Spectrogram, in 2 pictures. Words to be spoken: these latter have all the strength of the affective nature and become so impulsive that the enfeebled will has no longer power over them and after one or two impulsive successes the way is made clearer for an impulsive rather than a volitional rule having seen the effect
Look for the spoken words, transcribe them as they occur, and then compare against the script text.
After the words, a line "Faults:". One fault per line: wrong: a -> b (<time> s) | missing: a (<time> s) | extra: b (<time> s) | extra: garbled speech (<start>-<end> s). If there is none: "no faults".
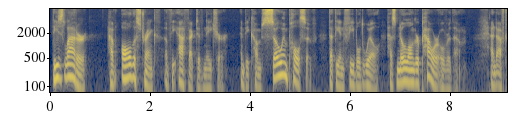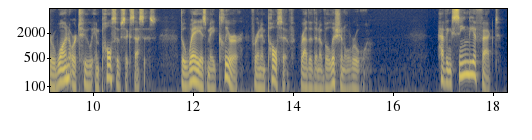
these latter have all the strength of the affective nature and become so impulsive that the enfeebled will has no longer power over them and after one or two impulsive successes the way is made clearer for an impulsive rather than a volitional rule having seen the effect
Faults:
no faults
